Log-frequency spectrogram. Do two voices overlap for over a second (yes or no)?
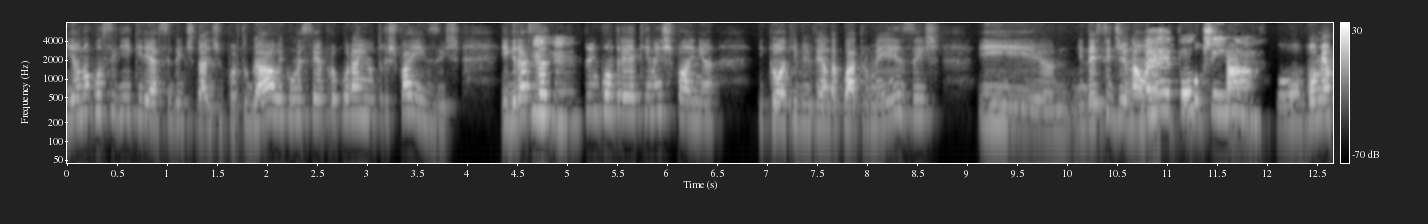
yes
